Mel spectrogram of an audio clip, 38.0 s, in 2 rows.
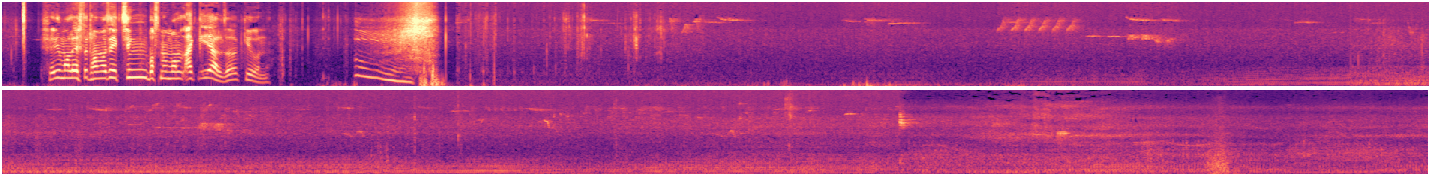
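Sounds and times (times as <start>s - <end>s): motorcycle engine running: 13.6s - 32.1s.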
